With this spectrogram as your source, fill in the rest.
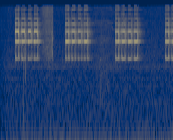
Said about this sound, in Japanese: これはタイマーやな俺でも分かったえー、っとカップラーメンを待つタイマーですうんこのピピピって音で幸せ感じられるんやったら、ま次元爆弾でやばい瞬間でも幸せ感じてそうやな。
